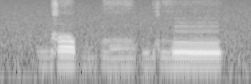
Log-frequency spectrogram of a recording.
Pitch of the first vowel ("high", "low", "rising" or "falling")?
low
